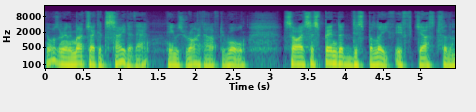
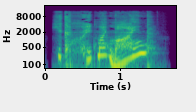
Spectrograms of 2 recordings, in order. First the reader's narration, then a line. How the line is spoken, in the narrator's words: whispered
